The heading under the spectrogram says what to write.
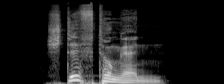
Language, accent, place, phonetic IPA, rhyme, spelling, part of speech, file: German, Germany, Berlin, [ˈʃtɪftʊŋən], -ɪftʊŋən, Stiftungen, noun, De-Stiftungen.ogg
- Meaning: plural of Stiftung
